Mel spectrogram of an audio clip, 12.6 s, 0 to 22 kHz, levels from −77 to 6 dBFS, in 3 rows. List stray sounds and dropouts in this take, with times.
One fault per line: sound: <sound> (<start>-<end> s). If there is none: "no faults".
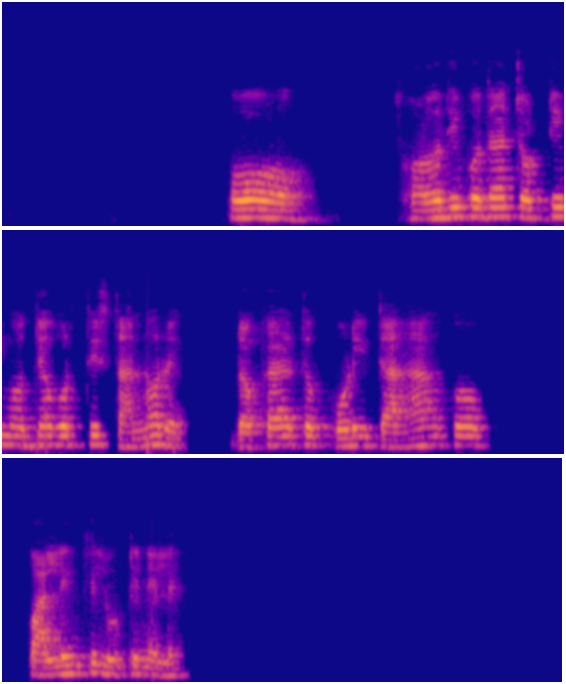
no faults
